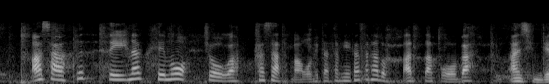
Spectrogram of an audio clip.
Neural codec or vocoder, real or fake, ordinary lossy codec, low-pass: codec, 16 kHz, 0.8 kbps, ZipCodec; fake; Opus, 16 kbps; 7.2 kHz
